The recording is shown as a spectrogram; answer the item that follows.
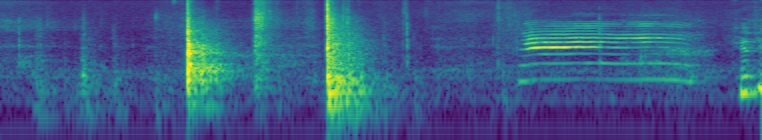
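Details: Indoor domestic cat, one of three, yowling for its favourite food as the food is handled. Two sharp thuds come first, then a single drawn-out, steady meow that eases slightly downward, with faint household noise.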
